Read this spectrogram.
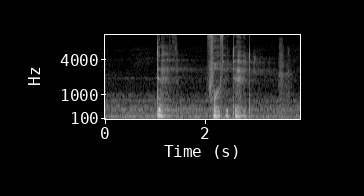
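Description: A woman answers quietly in a low voice, close by.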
